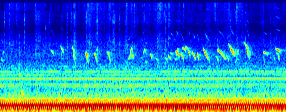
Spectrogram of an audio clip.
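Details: Baby chicks at play give clear, sliding high peeps, sparse at first, then building into a denser rapid run of overlapping notes, over a low constant hum.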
